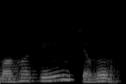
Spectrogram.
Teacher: চ বর্গের যে পঞ্চম বর্ণ ঞকার, সেটাই অনুস্বারের জায়গায় উচ্চারিত হবে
